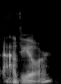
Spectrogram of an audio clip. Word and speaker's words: Avior: special guest today avior hey thank you thank you thank you rhymes with behavior right bad behavior naughty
